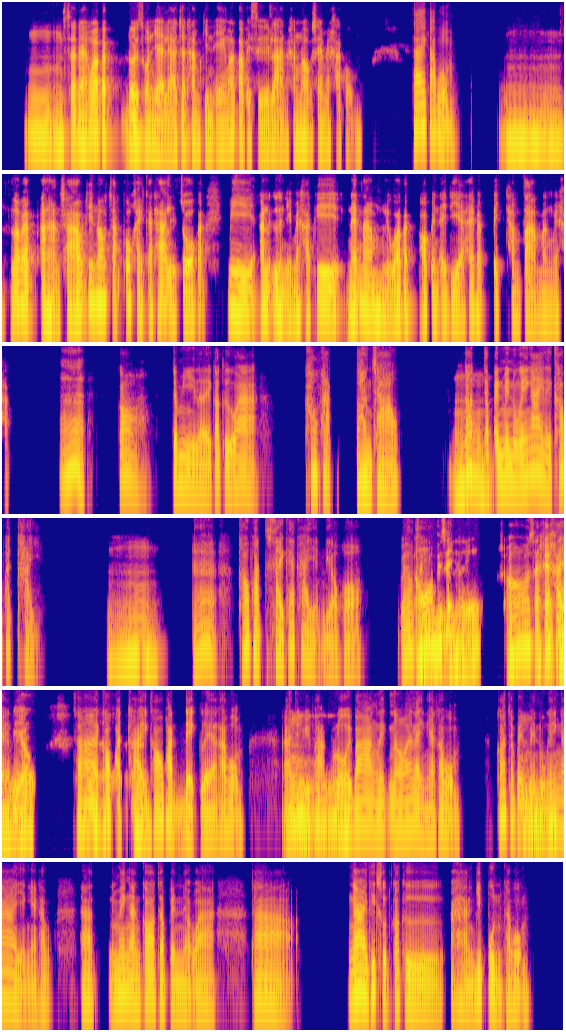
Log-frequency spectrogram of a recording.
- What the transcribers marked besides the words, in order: other noise; tapping; other background noise
- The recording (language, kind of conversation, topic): Thai, unstructured, คุณคิดว่าอาหารเช้ามีความสำคัญมากน้อยแค่ไหน?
